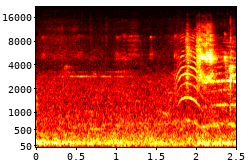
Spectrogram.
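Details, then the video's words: Baby kitten meowing in the morning: one brief, arched, high harmonic meow near the end, following a stretch of low, steady background noise. "Kitten Meows"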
